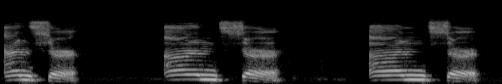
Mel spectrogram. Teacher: so the stress goes on the first syllable answer so you don't say answer that is not the correct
